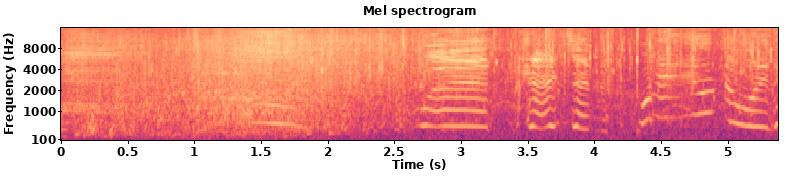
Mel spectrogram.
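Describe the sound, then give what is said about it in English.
A burst of splashing, churning water fills the first couple of seconds as someone surfaces from the water, then fades as a voice begins speaking over the quieter water. “Or she meant she was going underwater.”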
